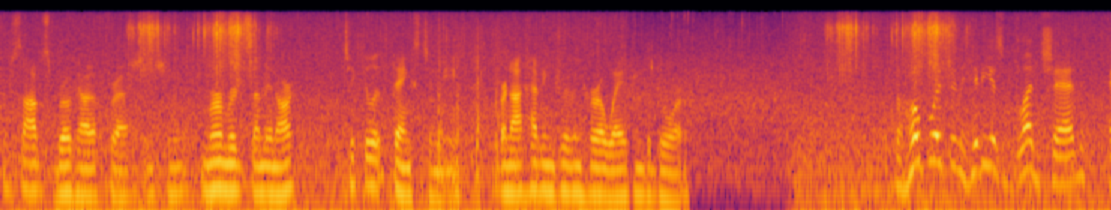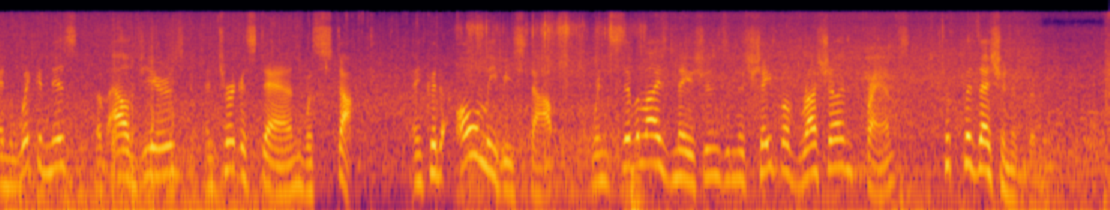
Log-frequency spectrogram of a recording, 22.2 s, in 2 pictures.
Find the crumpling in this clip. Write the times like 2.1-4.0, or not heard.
1.2-2.8, 8.2-9.8, 15.7-17.6.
